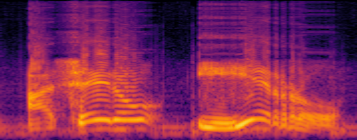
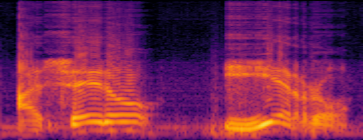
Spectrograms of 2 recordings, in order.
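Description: Both takes have the same delivery.

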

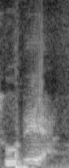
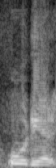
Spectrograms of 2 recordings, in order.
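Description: First: "urea" stressed on the E, u-RÉ-a; correct grave stress. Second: "urea" stressed on the first syllable, ÚR-ya; incorrect stress on U. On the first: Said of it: "es urea". ("urea" con acento en la E) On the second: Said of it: "le responde que no es correcta". ("urea" con acento en la U) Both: Shown as a demonstration.

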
